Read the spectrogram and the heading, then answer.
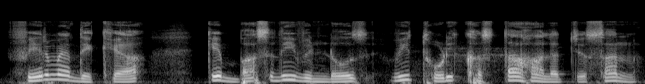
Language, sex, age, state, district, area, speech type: Punjabi, male, 30-45, Punjab, Jalandhar, urban, spontaneous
